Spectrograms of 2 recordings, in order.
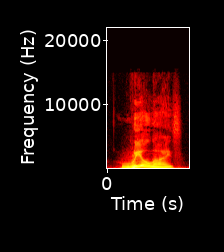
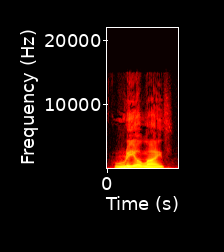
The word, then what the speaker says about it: realize: 뜻이 되겠습니다 이번 단어는 realize realize realize라고 발음하시면 되겠고요 이때 강세는 앞부분에 있는 알파벳의 강세가 있고요 그래서 realize 발음하시면 습니다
